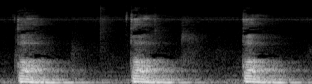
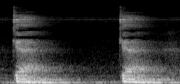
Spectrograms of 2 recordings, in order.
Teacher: The qaf is like the furthest part in the tongue and it closest to the throat. The kaf is a little bit right in front of it, so it's softer.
